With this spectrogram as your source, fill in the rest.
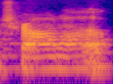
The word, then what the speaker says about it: Toronto: like I'm not from Toronto because we don't pronounce the T I was just gonna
